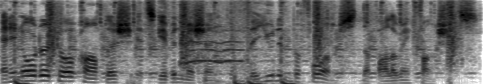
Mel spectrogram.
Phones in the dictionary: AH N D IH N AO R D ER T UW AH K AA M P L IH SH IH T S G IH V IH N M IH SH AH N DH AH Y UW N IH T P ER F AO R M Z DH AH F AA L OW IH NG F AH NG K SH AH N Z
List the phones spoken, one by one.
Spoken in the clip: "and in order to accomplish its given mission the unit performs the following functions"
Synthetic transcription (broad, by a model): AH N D IH N AO R D ER T UW AH K AA M P L IH SH IH T S G IH V IH N M IH SH AH N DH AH Y UW N IH T P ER F AO R M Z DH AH F AA L OW IH NG F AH NG K SH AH N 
